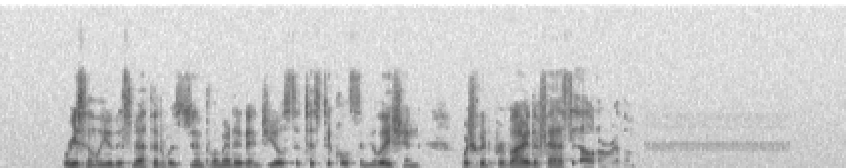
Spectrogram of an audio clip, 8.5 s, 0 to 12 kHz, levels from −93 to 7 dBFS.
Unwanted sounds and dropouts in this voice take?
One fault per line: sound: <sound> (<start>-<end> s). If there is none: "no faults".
no faults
